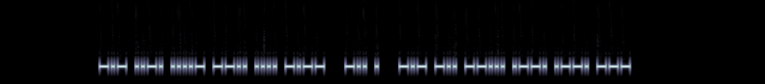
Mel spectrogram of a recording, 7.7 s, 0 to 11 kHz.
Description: Morse code, heard as a keyed tone, about 40 wpm, 700 Hz. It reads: KF4ZHY DE KD7PPO
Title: USA Callsign DE Callsign 40wpm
